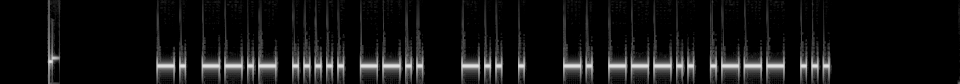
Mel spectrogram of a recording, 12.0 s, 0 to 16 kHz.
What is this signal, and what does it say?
Morse code, heard as a keyed tone, about 17 wpm, 700 Hz. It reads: NQ5Z DE N8JS
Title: USA Callsign DE Callsign - 4 Characters - 17wpm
